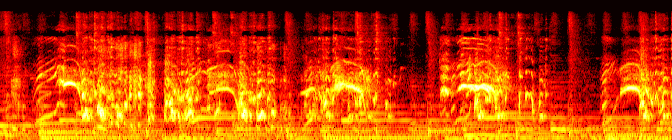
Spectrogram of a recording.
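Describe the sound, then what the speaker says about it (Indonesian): Green peafowl at a Sundanese cultural village campsite give a series of loud, harsh calls about once a second, close by and clear, with a faint steady hum underneath. "Jadi itu burung apa? Merak hijau."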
